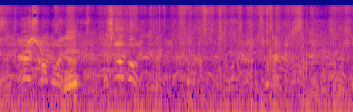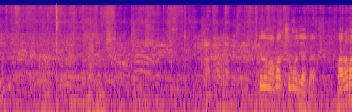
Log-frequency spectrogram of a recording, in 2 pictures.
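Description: Footsteps crunch on snow.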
